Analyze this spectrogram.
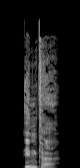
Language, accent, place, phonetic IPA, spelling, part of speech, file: German, Germany, Berlin, [ˈɪntɐ], inter-, prefix, De-inter-.ogg
- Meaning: inter-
